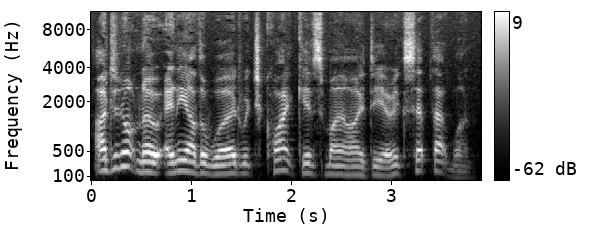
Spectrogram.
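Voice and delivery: usual speaking voice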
